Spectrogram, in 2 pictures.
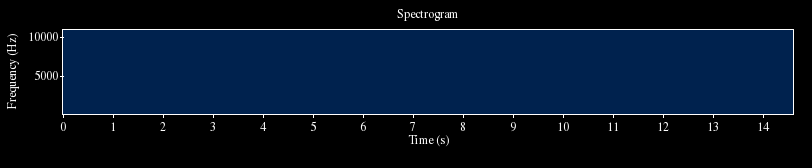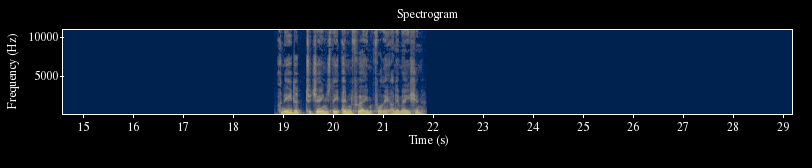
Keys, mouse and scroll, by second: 5.2-7.6 drag, 10.1-12.1 drag, 16.3 i, 18.7 click, 21.1-22.6 drag, 23.6-24.7 ctrl+middle drag, 27.0 click, 28.7-29.1 middle drag.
